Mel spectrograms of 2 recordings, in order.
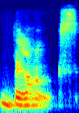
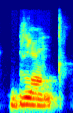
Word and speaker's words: blanc: social classes those four classes were called grong blanc's the top grand blanc that means large whites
